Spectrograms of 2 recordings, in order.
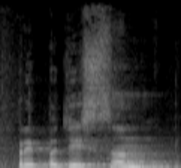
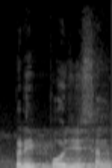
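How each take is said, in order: First: प्रीपोजिशन with a light "puh", "pre-puh-zi-shun"; correct "preposition". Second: प्रीपोजिशन with a long "pree-po"; wrong "preposition". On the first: Teacher models the correct "pre-puh-zi-shun". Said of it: "इसका सही उच्चारण होता है". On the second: Teacher shows the wrong "pree-po-zi-shun". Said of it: "दोनों गलत है". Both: Shown as a demonstration.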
